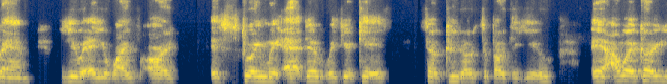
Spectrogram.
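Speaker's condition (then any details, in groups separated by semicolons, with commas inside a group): Cerebral palsy; needs assistance from others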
